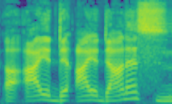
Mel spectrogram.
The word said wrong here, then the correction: Ioannidis: Matt Ioannidis.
